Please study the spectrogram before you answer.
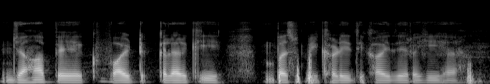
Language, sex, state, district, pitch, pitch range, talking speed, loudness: Hindi, male, Jharkhand, Ranchi, 100 Hz, 95-100 Hz, 160 wpm, -20 LUFS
